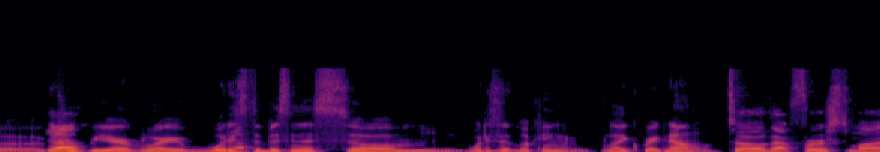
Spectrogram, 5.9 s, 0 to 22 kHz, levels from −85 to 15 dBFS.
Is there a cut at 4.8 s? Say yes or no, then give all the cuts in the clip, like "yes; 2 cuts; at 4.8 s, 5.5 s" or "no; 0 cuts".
yes; 1 cut; at 4.8 s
